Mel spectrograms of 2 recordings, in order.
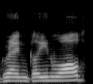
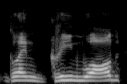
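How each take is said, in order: First: The name is said quickly and runs together. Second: The name is said at a normal pace.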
